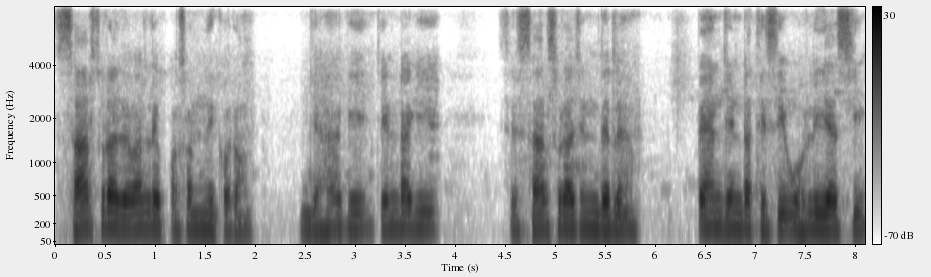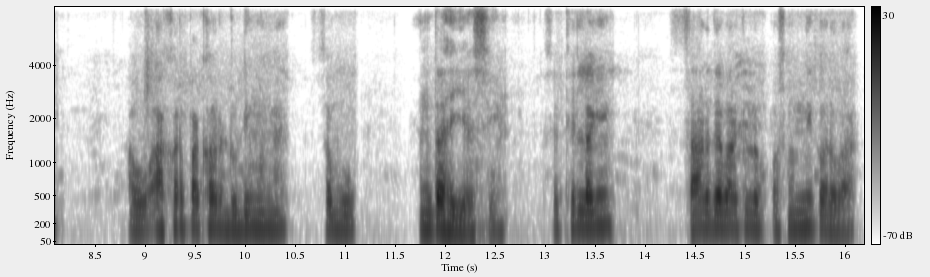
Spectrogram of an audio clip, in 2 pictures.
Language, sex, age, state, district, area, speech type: Odia, male, 18-30, Odisha, Balangir, urban, spontaneous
